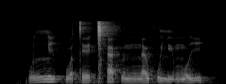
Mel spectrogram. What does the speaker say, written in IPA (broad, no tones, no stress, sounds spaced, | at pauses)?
kʷ i lː i kʷ ɑ t e ǀʰ æ x ɯ nː æ xʷ e lʲ e ŋʷ i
